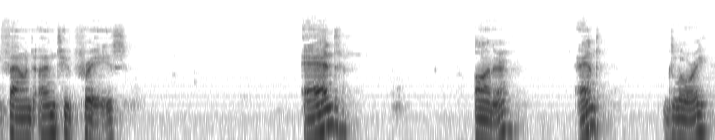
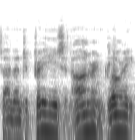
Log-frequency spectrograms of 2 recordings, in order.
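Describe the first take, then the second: First: The phrase is read slowly and deliberately. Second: The phrase is read quickly and rushed. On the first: Every word is meant to be taken in. The speaker calls it right. "I like to read it slow" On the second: The words pass by without being noticed. The speaker calls it wrong. "you're supposed to read that fast"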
